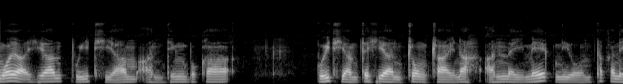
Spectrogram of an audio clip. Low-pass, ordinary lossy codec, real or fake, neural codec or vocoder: 7.2 kHz; none; real; none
